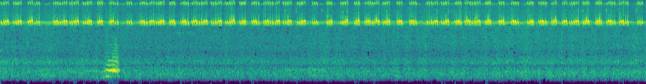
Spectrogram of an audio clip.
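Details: Meadow grasshoppers keep up a steady, high, rapidly pulsing buzz through a flowery prairie, with one brief low rising sound near the start; otherwise only soft background hiss.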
